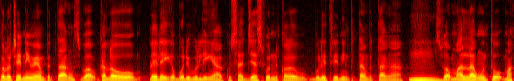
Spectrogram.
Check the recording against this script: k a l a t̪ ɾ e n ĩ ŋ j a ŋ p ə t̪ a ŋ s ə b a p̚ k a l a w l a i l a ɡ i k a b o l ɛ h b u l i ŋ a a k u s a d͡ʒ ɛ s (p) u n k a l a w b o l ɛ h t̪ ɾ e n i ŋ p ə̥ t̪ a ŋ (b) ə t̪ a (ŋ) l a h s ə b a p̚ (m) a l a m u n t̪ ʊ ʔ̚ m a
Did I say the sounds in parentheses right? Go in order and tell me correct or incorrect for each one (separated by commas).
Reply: correct, incorrect, correct, correct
